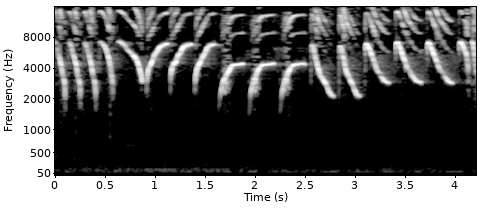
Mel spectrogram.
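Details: Canary lure song meant to provoke other canaries into singing: loud, high whistled notes, each sharply rising or falling, repeated in quick series of slurred sweeps and chevron-shaped notes, with a faint low hum underneath.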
